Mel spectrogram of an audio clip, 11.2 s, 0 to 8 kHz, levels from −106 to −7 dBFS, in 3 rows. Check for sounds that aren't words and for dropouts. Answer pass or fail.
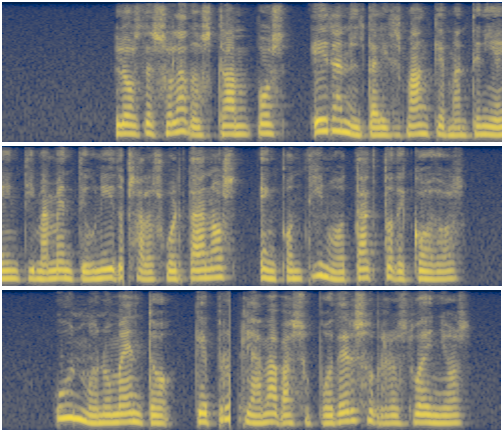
fail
